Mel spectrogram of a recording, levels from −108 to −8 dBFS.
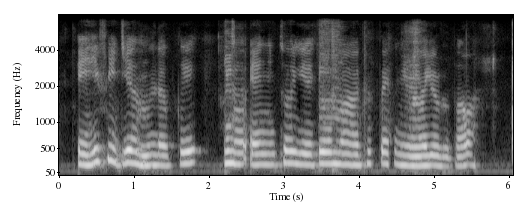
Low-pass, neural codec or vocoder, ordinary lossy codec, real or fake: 7.2 kHz; codec, 44.1 kHz, 2.6 kbps, SNAC; none; fake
